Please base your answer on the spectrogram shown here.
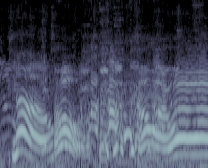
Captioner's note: all laughing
